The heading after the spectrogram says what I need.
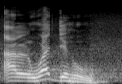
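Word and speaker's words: الوجه: Berikutnya al-wajhu. Al-wajhu, jelas, alif lamnya dibaca al. Kenapa? Karena waw adalah huruf Qamariyah, ya, huruf Qamariyah.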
